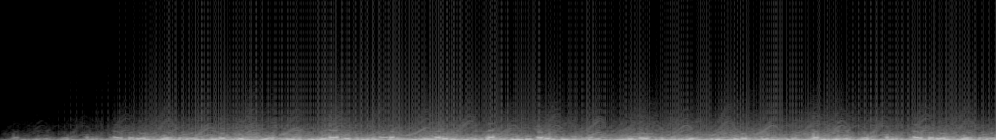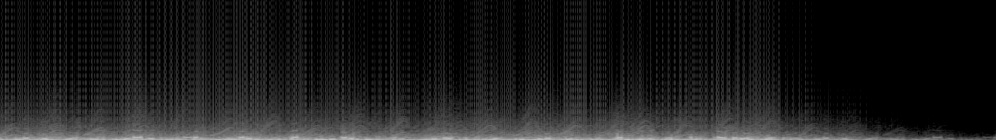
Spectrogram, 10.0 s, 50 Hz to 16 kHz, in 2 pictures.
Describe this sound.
kaos ambience 1
Background sounds - experiment #1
